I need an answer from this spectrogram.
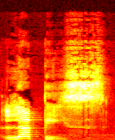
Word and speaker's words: lápiz: penúltima sílaba por ejemplo la palabra lápiz se acentúa porque su sílaba tónica está en la penúltima sílaba termina en Z que no es ni n ni ese neutral por lo tanto se acentúa También tenemos la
